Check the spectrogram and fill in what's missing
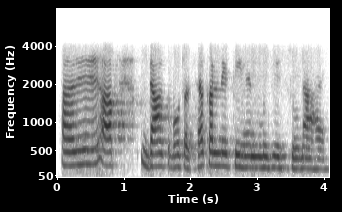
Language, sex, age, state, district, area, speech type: Hindi, female, 60+, Uttar Pradesh, Ayodhya, rural, conversation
